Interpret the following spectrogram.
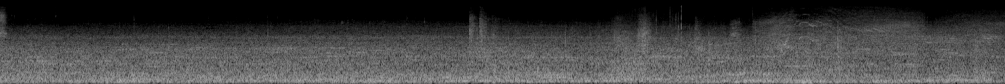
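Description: Steady low rumble of idling diesel engines, with a couple of short clicks around the middle.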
